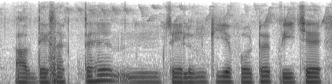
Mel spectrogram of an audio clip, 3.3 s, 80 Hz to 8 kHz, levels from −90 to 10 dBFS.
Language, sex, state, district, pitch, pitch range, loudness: Hindi, female, Bihar, Madhepura, 125 Hz, 120-135 Hz, -17 LUFS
